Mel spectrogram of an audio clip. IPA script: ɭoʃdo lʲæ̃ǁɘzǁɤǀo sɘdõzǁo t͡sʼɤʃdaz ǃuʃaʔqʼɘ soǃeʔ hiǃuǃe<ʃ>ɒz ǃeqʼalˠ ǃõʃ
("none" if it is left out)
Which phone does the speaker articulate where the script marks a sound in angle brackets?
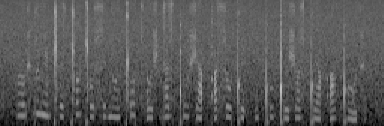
ʃ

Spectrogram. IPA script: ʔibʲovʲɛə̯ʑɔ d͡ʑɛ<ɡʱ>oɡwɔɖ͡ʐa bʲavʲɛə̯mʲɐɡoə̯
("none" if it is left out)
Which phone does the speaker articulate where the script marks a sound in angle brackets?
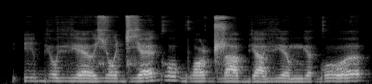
ɡʱ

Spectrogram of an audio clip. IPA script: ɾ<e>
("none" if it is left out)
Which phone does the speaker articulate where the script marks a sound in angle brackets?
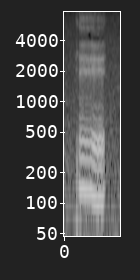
e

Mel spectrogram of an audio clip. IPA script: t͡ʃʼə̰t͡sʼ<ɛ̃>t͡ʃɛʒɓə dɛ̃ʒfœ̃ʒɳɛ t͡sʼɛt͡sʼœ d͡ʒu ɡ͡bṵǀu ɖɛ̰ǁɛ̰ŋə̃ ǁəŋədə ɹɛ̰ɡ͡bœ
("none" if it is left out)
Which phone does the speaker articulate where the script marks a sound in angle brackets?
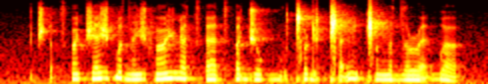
œ̃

